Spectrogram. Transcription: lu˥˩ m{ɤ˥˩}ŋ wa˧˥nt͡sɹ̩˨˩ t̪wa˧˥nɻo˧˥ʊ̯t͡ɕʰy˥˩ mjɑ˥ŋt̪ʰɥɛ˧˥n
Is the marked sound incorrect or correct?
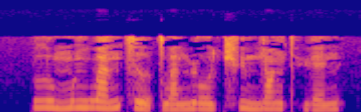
incorrect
